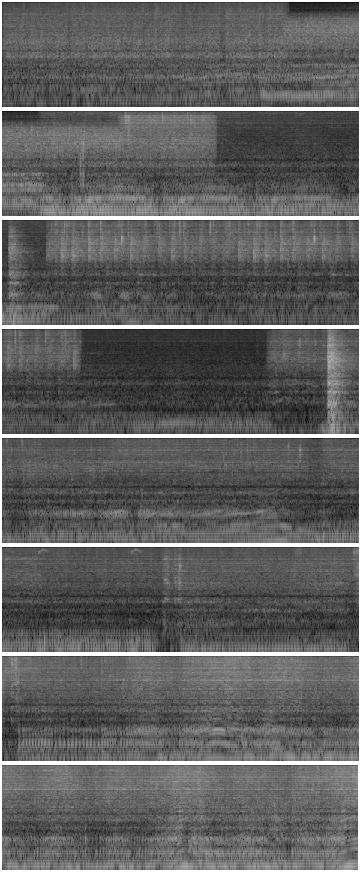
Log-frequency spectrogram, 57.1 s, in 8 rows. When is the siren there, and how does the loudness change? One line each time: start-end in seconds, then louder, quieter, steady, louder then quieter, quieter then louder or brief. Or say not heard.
not heard.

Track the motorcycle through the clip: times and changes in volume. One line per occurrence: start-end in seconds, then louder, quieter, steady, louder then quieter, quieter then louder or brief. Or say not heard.
0.0-23.8 louder then quieter
27.8-57.0 louder.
